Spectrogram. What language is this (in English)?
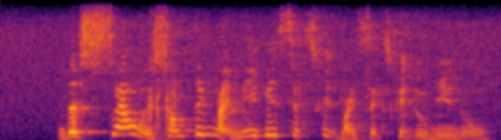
English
